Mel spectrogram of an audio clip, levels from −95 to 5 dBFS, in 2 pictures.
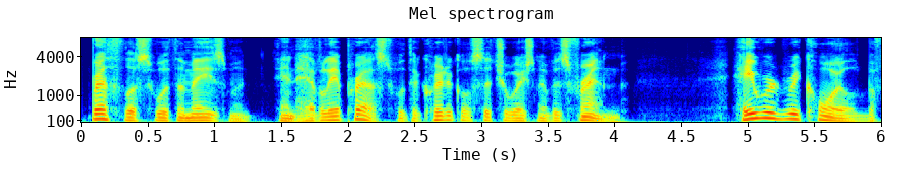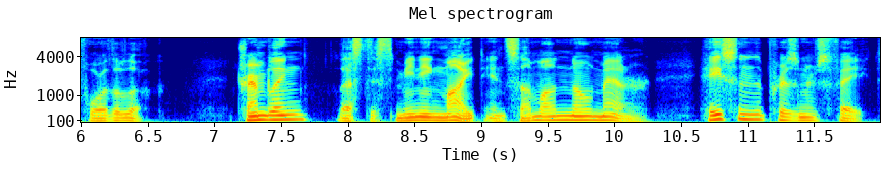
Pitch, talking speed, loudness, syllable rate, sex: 105 Hz, 155 wpm, -21 LUFS, 5.6 syllables/s, male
